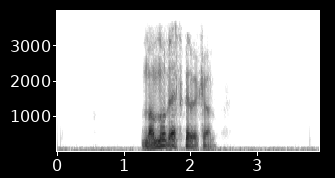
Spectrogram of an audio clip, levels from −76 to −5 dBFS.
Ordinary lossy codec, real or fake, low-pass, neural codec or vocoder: MP3, 32 kbps; fake; 3.6 kHz; autoencoder, 22.05 kHz, a latent of 192 numbers a frame, VITS, trained on many speakers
